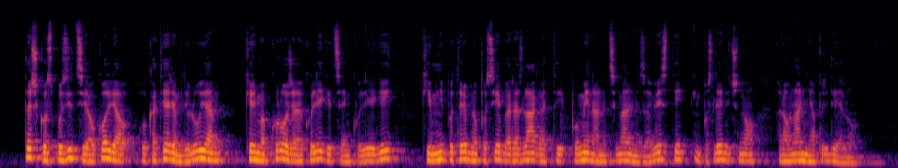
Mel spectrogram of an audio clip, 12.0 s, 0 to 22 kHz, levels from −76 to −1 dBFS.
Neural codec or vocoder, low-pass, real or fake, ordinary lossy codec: none; 14.4 kHz; real; AAC, 96 kbps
